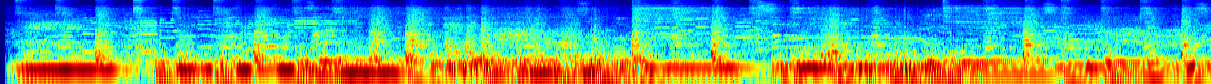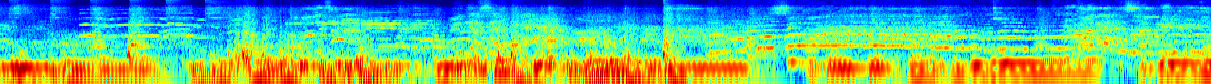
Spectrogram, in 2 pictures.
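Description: Mexican brass banda playing live: clarinets and trumpets over a tuba bass line and drums, with voices singing.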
